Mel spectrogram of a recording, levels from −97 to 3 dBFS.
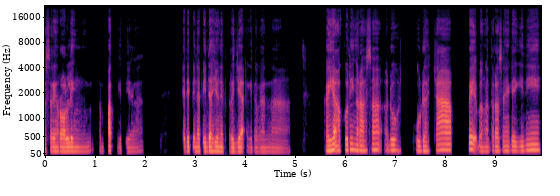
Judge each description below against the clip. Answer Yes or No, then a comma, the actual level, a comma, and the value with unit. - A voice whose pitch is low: Yes, low, 120 Hz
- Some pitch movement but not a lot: Yes, average, 3.7 semitones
